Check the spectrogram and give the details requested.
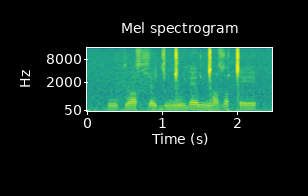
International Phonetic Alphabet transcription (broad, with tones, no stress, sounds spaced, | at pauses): uː˩˧ k ɹ ɯː˩ sˤ ç ɯː˩ e̯ ɟ i˩˧ ŋ͡ǀ u˩ j ɛː˧ w ŋ͡ǀ ɤ˩˧ zˤ u˥ ǀ eː˧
